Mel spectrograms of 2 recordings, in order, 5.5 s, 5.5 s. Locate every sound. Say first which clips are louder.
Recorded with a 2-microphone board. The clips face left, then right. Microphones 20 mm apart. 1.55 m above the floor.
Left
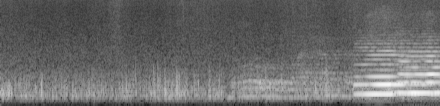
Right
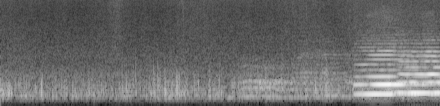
2.7 s a woman speaking: even; 20° left (ahead or behind), 7.5 m
4.4 s a flute: left 1 dB; 10° left (ahead or behind), 2.5 m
